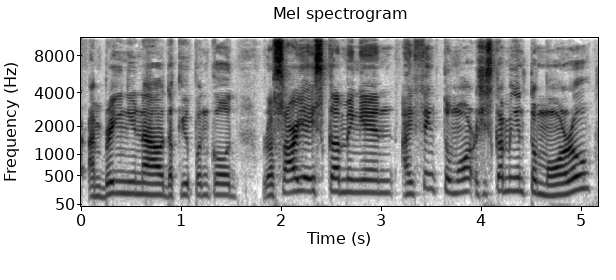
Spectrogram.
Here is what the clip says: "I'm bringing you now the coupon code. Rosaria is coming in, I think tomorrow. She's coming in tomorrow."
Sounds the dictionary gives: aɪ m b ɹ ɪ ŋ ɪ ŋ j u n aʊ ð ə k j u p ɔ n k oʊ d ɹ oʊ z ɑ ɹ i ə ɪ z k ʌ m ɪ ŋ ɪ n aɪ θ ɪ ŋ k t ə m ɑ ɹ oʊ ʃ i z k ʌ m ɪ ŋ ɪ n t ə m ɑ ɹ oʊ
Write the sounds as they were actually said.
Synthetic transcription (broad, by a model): aɪ m b ɹ ɪ ŋ ɪ ŋ j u n aʊ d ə k j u p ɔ n k oʊ d ɹ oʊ s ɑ ɹ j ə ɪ s k ʌ m ɪ ŋ ɪ n aɪ θ ɪ ŋ k t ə m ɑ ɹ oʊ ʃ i s k ʌ m ɪ ŋ ɪ n t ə m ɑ ɹ oʊ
